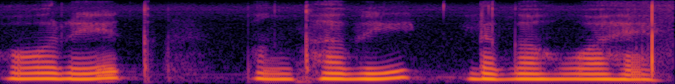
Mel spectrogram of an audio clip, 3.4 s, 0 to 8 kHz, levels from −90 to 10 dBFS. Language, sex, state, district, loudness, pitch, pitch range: Hindi, female, Uttar Pradesh, Saharanpur, -22 LUFS, 190 Hz, 185-200 Hz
